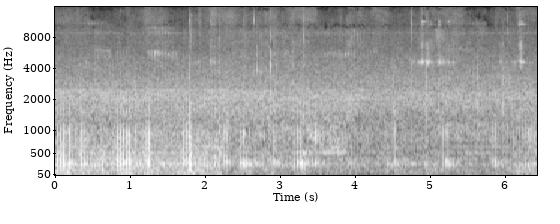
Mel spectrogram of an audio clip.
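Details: Purring kitten, a soft rhythmic rumble pulsing about once a second with breathy bursts, over a faint steady background hum.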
